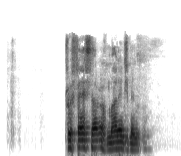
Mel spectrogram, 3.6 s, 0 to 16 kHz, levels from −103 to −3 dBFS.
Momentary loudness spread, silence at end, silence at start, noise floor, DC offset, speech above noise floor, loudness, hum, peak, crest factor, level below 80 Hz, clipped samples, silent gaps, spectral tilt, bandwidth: 8 LU; 0.8 s; 1.3 s; under -90 dBFS; under 0.1%; over 75 dB; -15 LUFS; none; 0 dBFS; 18 dB; -54 dBFS; under 0.1%; none; -5.5 dB/octave; 7.8 kHz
